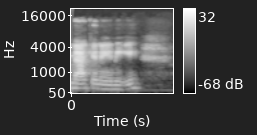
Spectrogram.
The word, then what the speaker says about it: McEnany: I said her name right, right? – McEnany? Yeah, Abby McEnany. Yeah.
